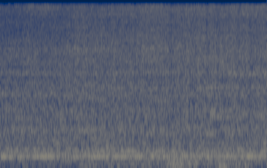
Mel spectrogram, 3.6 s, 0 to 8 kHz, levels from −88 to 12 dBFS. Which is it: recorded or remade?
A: recorded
